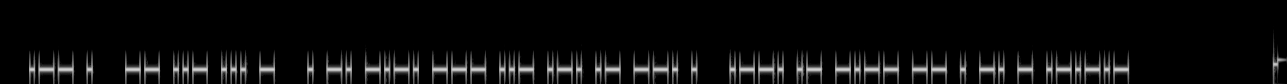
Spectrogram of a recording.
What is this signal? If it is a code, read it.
Morse code, heard as a keyed tone, about 25 wpm, 700 Hz. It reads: WE MUST ENCOURAGE PAYMENT.
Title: Sentences from Top 1400 Words 25wpm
